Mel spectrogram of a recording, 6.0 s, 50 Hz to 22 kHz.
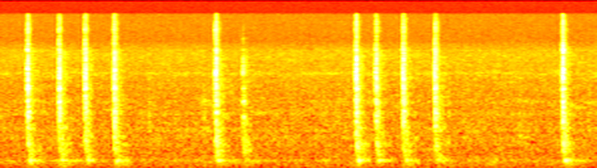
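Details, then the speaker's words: Single-relay oscillator with 110-ohm resistor and small capacitor at about five volts; sharp clicks in short irregular clusters of three to five with gaps, switching normally, though shock-sensitive and sometimes needing a knock to start. "you know you can listen to this to the noise that it's quite sensitive to to shocks can knock it out or knock it you have sometimes to knock it for it to work so it's not the best oscillator there is"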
